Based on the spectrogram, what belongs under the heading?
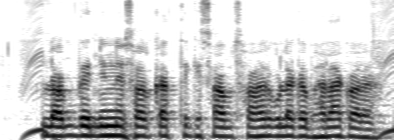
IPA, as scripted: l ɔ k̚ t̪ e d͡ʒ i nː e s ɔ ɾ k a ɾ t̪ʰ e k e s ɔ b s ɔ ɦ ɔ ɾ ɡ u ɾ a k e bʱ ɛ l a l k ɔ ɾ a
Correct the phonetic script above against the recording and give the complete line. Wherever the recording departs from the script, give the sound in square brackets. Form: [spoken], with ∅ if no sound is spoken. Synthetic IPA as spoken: l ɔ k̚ [d̪] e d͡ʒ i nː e s ɔ ɾ k a ɾ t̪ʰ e k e s ɔ b s ɔ ɦ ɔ ɾ ɡ u [l] a k e bʱ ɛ l a [∅] k ɔ ɾ a

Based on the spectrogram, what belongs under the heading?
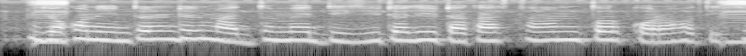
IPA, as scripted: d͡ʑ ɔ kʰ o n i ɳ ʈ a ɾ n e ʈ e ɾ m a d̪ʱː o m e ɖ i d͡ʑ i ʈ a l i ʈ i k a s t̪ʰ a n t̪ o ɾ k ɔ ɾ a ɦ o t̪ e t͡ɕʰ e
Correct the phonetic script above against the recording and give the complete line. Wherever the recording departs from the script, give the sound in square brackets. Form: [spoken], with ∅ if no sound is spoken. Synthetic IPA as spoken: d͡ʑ ɔ kʰ o n i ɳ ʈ a ɾ n e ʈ e ɾ m a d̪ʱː o m e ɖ i d͡ʑ i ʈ a l i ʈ [a] k a s t̪ʰ a n t̪ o ɾ k ɔ ɾ a ɦ o t̪ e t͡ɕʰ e

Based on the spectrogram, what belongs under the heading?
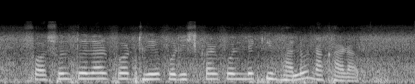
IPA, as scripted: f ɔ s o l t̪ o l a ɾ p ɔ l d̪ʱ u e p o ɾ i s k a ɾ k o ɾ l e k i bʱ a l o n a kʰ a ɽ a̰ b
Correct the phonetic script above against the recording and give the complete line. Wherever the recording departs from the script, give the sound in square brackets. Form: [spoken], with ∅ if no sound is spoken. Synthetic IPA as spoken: f ɔ [ʃ] o l t̪ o l a ɾ p ɔ [ɾ] d̪ʱ u e p o ɾ i [ʃ] k a ɾ k o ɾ l e k i bʱ a l o n a kʰ a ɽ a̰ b

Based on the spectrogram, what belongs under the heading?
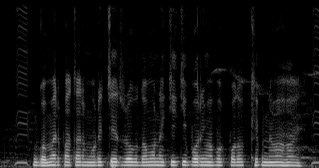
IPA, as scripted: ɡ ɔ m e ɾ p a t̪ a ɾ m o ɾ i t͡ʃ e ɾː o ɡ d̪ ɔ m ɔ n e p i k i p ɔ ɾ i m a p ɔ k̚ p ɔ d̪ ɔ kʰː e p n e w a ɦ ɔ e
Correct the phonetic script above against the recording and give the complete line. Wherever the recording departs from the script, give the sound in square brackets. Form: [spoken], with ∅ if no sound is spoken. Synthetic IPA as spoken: ɡ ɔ m e ɾ p a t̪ a ɾ m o ɾ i t͡ʃ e ɾː o ɡ d̪ ɔ m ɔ n e [k] i k i p ɔ ɾ i m a p ɔ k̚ p ɔ d̪ ɔ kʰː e p n e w a ɦ ɔ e

